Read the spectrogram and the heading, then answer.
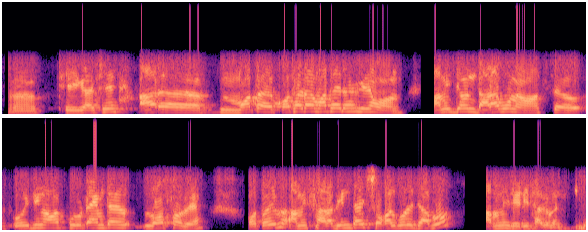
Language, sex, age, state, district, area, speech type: Bengali, male, 45-60, West Bengal, Jhargram, rural, conversation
